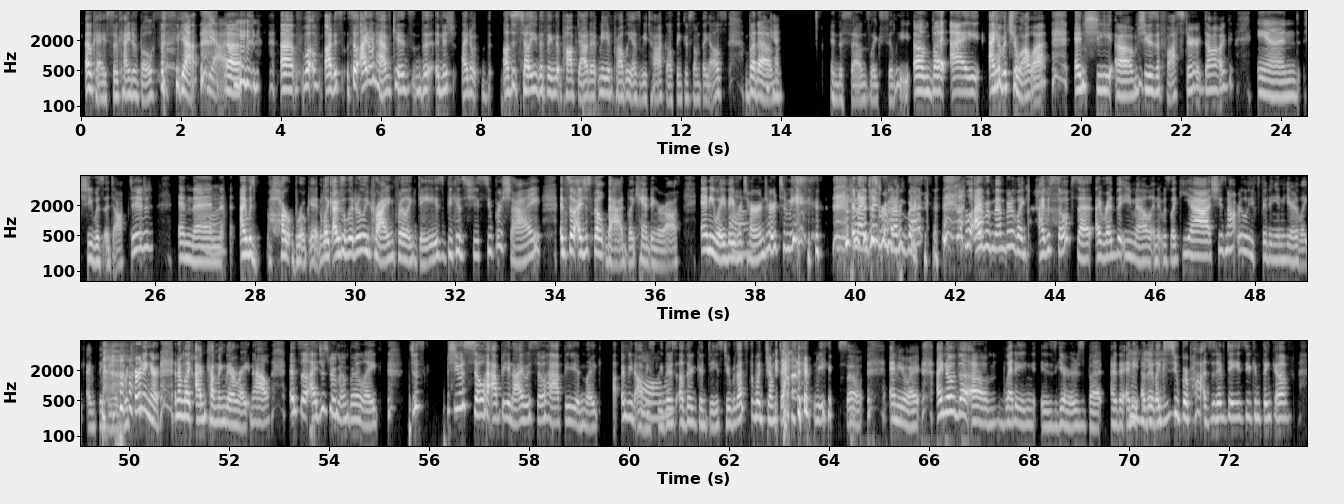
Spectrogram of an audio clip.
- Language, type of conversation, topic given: English, unstructured, How do memories from your past shape who you are today?
- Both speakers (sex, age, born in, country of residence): female, 40-44, United States, United States; female, 45-49, United States, United States
- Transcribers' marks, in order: laugh; other background noise; chuckle; laugh; laughing while speaking: "remember"; chuckle; laughing while speaking: "They brought her back"; laugh; laugh; throat clearing; laughing while speaking: "out at"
